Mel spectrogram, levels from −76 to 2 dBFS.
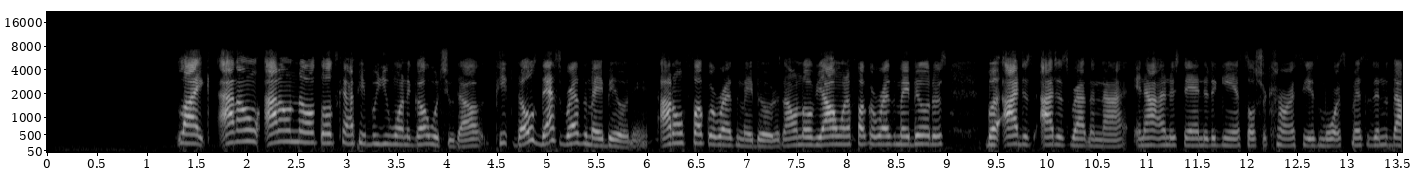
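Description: No technical faults are audible anywhere in this recording.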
